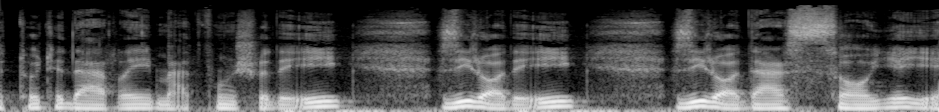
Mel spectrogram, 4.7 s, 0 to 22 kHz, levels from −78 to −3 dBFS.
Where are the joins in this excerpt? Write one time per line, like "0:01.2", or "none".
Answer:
0:02.5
